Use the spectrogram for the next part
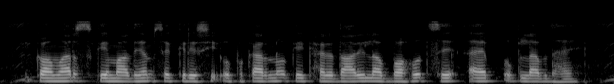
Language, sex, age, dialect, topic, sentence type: Magahi, male, 25-30, Central/Standard, agriculture, statement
